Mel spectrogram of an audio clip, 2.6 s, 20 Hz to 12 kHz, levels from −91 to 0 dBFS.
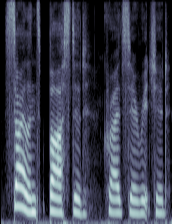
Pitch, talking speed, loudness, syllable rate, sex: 210 Hz, 115 wpm, -18 LUFS, 4.3 syllables/s, female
